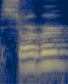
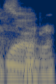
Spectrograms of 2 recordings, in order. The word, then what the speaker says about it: Sorber: Sorber, right? Yeah, Sorber. Yeah, that's how you pronounce it.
